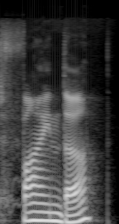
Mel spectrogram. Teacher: he drops the D on find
